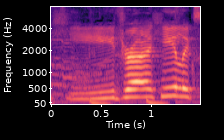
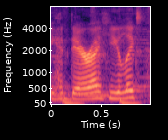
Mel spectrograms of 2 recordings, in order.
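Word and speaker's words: Hedera helix: right here and some HRA Helix guys or you know what um the right pronunciation would be hia Helix that is an English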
